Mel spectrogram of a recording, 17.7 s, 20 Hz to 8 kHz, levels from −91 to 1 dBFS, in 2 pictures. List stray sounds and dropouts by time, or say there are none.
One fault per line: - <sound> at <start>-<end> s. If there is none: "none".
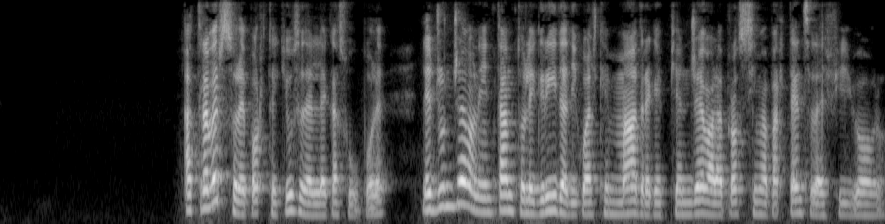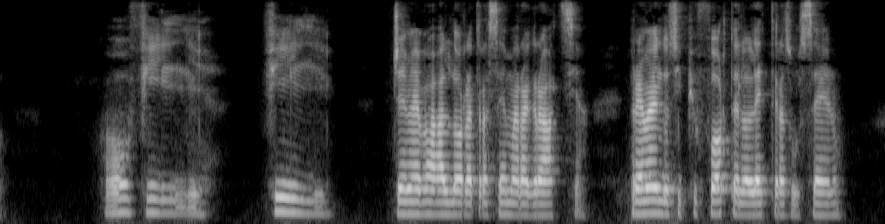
none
